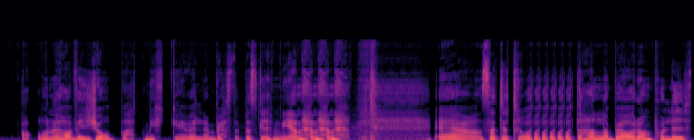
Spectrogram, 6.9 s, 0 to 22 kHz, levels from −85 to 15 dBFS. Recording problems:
audio stuttering; at 3 s, at 4 s and at 5.5 s

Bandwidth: 15.5 kHz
